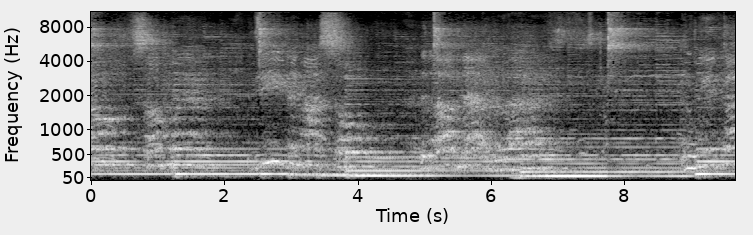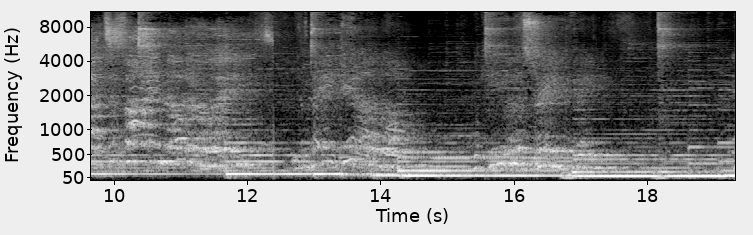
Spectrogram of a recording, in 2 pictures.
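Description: Live band playing a slow rock ballad, with bass notes that change every couple of seconds and cymbal strikes, while many voices sing along together.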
